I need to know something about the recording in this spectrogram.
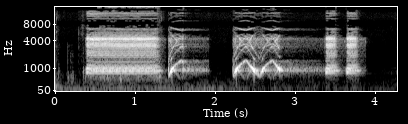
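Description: Electronic siren sound effects from a Toy State Road Rippers toy fire truck's speaker, set off by pressing its button. A steady buzzing tone sounds first, then several rising-and-falling siren wails, then two short blasts near the end.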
